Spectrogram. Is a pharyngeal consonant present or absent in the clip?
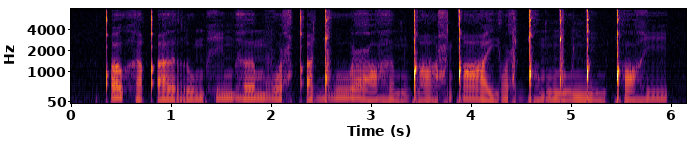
present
